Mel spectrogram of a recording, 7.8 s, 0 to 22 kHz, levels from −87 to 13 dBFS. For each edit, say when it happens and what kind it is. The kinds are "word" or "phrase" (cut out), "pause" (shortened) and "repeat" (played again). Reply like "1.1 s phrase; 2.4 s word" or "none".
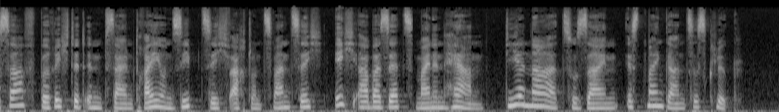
2.3 s word; 3.3 s pause; 4.1 s phrase; 4.9 s pause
